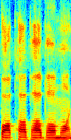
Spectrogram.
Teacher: जब आप इनको उच्चारण करोगे तो आपके ओंठ आपस में मिलेंगे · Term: पौ वर्ग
